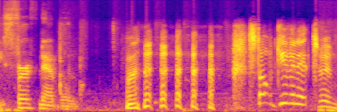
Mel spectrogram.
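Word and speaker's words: Svirfneblin: Smurf Neblin. Spurf with a V, Spurf Neblin.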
